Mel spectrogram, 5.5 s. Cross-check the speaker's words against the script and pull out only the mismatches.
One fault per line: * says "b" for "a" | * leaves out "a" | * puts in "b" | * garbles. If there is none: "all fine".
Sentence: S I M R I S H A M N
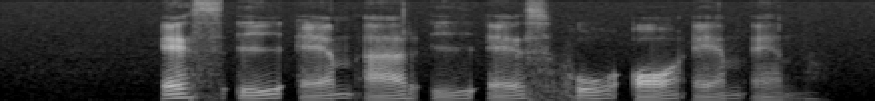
all fine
